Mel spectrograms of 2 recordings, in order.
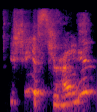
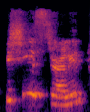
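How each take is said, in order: First: "is she Australian?" ending on a high rise; rising question. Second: "Is she Australian?" with the tune falling at the end; falling repeat. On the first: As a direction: ask "is she Australian?" curious, the pitch going up at the end. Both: Retold or imitated. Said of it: "they're going".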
